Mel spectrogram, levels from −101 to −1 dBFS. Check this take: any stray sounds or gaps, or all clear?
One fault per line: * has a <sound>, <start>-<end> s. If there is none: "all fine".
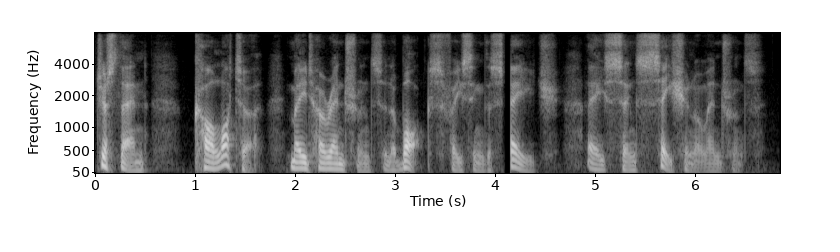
* has a dropout, 4.1-4.2 s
